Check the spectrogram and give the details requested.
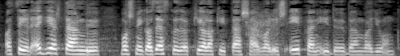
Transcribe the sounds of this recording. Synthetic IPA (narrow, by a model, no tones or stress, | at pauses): ɒt̪seːlɛɟːeːrt̪ɛlmyː | mo̞ʃt̪meːɡɒzɛskø̞zø̞kːiɒlɒkiːt̪aːʃa̰ːvɒliʃeːpːɛnḭd̪øːbɛɱvɒɟuŋk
